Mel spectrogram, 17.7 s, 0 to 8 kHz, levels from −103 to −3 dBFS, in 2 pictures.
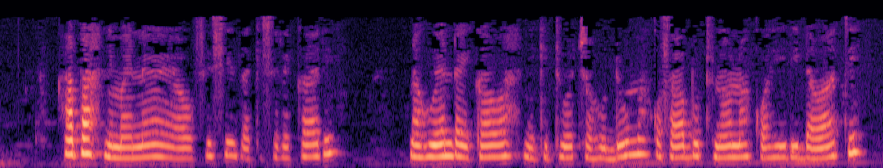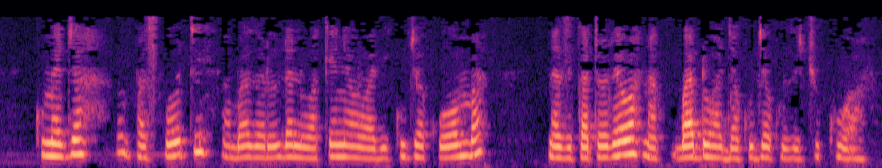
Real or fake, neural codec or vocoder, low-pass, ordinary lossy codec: real; none; 7.2 kHz; MP3, 24 kbps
